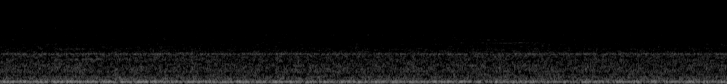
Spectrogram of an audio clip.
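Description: Homemade magnet crankshaft machine with its heavy flywheel spinning, driven by a small 12-volt electric motor, running with a steady low hum and a faint whine.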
